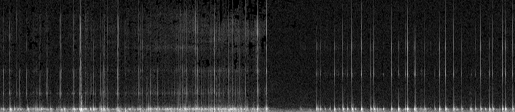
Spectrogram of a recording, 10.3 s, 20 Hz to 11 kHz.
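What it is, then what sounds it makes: Textured plastic cup, tapped and scratched. Long nails scratch and tap the sides and top of a hollow, textured red plastic cup with a raised pattern, held over the mic. For about five seconds there is dense, rustling scratching dotted with clicks. After a brief quiet pause come quick, crisp hollow taps with a short resonant tone around 330 Hz and bright clicky edges.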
